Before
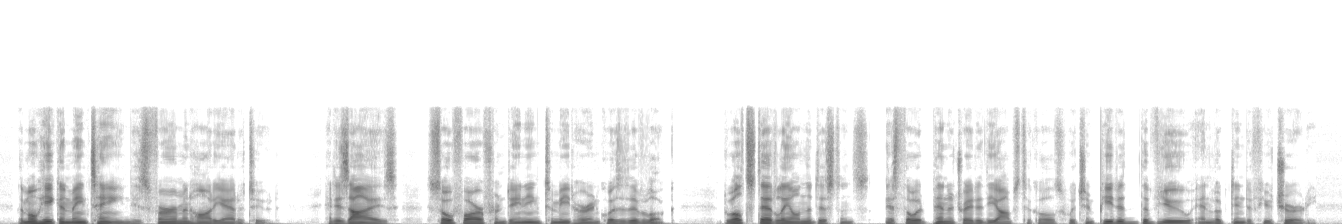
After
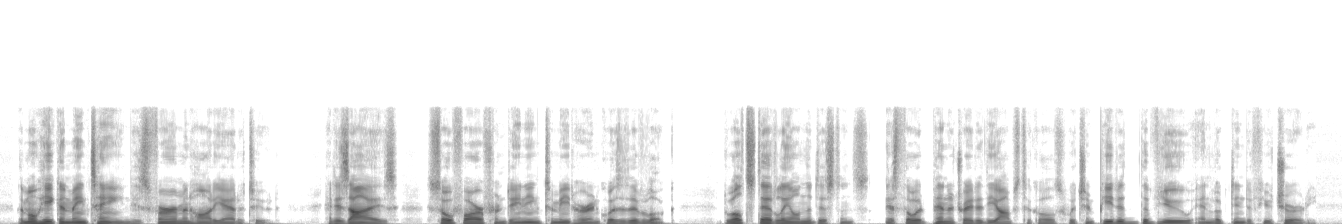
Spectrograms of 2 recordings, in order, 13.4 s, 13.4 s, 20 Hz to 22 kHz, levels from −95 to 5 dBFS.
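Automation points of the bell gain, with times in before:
bell 1500 Hz 0.5 oct
6.22 s +9 dB
7.32 s -3 dB
8.29 s -3 dB
8.94 s +8.5 dB
10.84 s +8.5 dB
11.26 s -3.5 dB

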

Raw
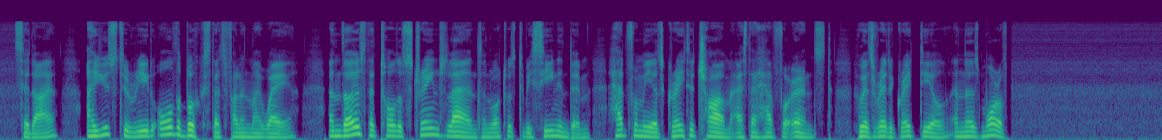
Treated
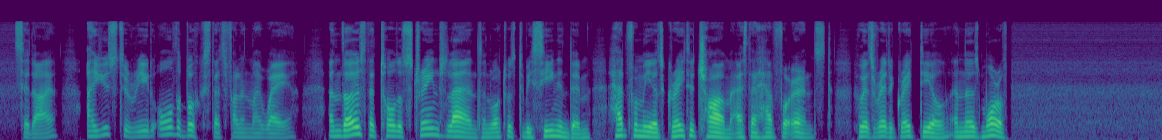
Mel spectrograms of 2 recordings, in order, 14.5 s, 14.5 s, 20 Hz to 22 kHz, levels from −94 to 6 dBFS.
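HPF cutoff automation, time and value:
HPF 6 dB/oct
3.5 s 1400 Hz
4.31 s 540 Hz
5.86 s 540 Hz
6.57 s 230 Hz
9.69 s 230 Hz
10.11 s 590 Hz
11.02 s 590 Hz
11.59 s 260 Hz

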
